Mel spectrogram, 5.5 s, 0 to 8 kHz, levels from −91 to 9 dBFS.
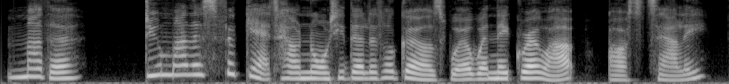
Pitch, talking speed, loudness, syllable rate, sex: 225 Hz, 175 wpm, -18 LUFS, 5.2 syllables/s, female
